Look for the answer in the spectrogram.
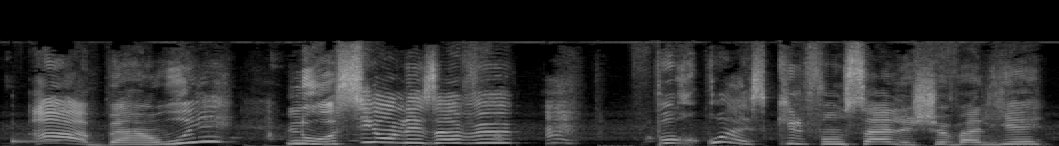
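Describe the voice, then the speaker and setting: A woman voicing a lively, indignant little girl who tells stories in a children's cartoon, chatty and expressive. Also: very high voice, measured pace, over loud music, exaggerated voice. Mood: puzzled.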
